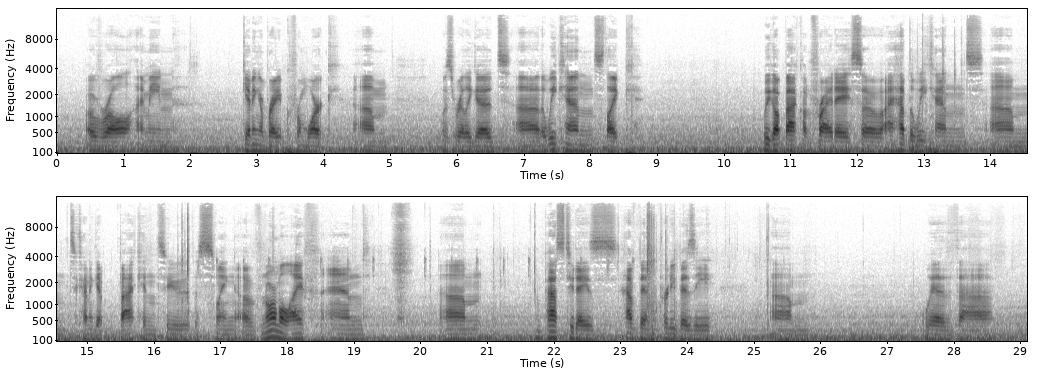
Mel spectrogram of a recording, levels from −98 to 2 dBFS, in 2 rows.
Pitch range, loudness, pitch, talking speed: 100-115 Hz, -28 LUFS, 100 Hz, 105 wpm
